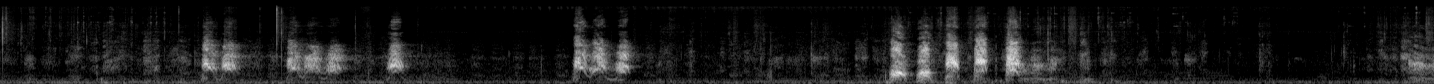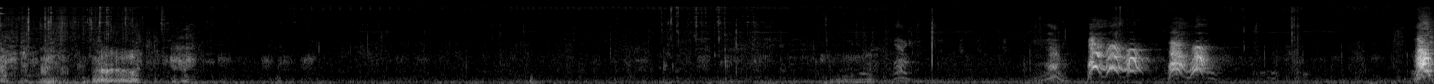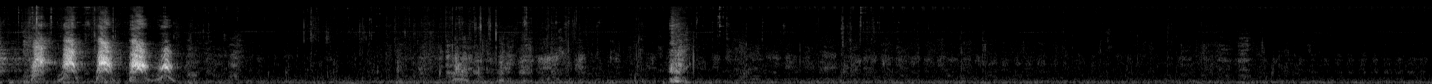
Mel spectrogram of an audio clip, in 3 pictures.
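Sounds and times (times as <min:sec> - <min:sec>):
dog barking: 0:02.0 - 0:04.2, 0:05.7 - 0:06.4, 0:08.8 - 0:10.6, 0:24.8 - 0:26.6, 0:28.4 - 0:30.6.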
